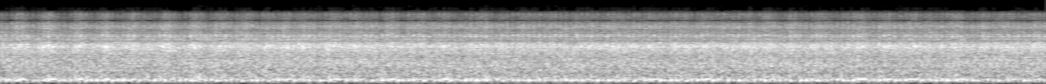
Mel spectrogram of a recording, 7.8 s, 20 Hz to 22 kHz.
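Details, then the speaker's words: VW Touareg V10 TDI twin-turbo diesel, after engine reinstall, with tuned ECUs, cats deleted and full straight-pipe exhaust with custom straight downpipes: deep, steady rumble, even firing, loud open exhaust, no knocks or misses; normal healthy idle. "Again, we have a running V10 diesel Touareg, and I'm pretty excited about that."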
